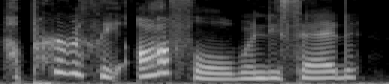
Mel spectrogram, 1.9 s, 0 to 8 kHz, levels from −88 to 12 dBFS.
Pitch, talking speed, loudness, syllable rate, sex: 265 Hz, 155 wpm, -19 LUFS, 5.5 syllables/s, female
